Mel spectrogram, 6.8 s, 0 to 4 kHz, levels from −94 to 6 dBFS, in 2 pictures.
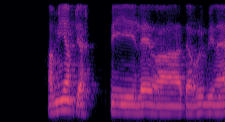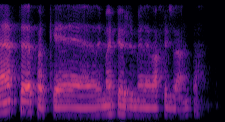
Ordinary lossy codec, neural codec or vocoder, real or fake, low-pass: none; autoencoder, 48 kHz, 128 numbers a frame, DAC-VAE, trained on Japanese speech; fake; 3.6 kHz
